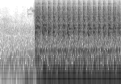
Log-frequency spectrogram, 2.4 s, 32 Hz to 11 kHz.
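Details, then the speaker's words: 2005 Kawasaki ZX10R auction bike, 51,000 miles, listed as runs and drives; starter spins the engine with rapid even chatter for about two seconds but it never fires, and no fuel pump priming is heard; crank, no start. "it has 51,000 miles on it that's a lot it's also as you can hear no fuel pump"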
